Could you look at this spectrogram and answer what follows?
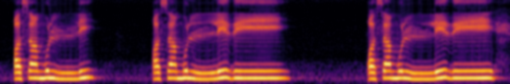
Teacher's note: قسم میم 2 پیش ہیں میم کے اوپر اور میم جڑے گا تشدید والے لام کے ساتھ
